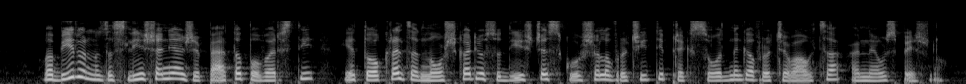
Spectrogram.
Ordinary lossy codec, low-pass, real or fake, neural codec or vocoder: none; none; fake; codec, 16 kHz, 16 kbps, FunCodec, trained on Chinese and English, 50 frames a second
